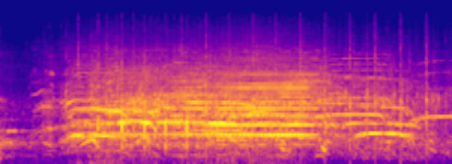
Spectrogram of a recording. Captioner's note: attendees cheering and clapping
